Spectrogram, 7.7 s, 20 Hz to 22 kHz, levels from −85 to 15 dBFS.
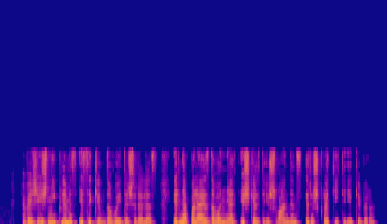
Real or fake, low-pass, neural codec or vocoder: real; 7.2 kHz; none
